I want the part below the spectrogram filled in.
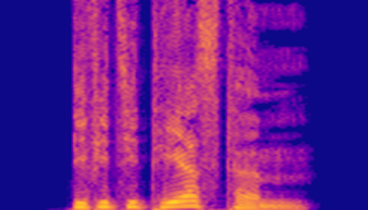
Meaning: strong dative masculine/neuter singular superlative degree of defizitär
- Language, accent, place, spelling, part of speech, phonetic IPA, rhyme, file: German, Germany, Berlin, defizitärstem, adjective, [ˌdefit͡siˈtɛːɐ̯stəm], -ɛːɐ̯stəm, De-defizitärstem.ogg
